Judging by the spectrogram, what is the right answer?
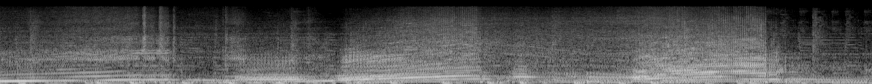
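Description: Off-road 4x4 engines revving hard as they drive through mud, the pitch climbing and dropping several times in quick succession.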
